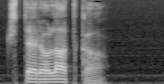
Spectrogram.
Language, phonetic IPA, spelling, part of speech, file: Polish, [ˌt͡ʃtɛrɔˈlatka], czterolatka, noun, Pl-czterolatka.ogg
